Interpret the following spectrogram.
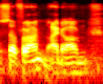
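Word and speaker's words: Safran: सैफरान, obviously इसकी exact pronunciation यही होगी सैफरान, कि वो जॉइंटली जो है वो डेवलप करे, डिज़ाइन करे, मैन्युफैक्चर करे इंजन्स जो कि इंडिया को दिए जाएंगे।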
